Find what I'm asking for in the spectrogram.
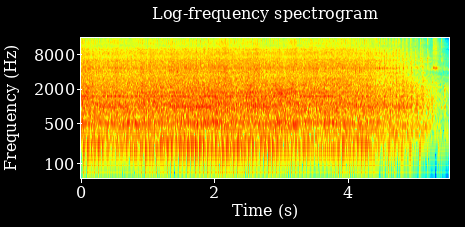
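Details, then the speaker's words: Parmi Lazy Boy single-stage snow blower with a 3 hp Briggs & Stratton engine, started after a few pulls: a brisk, steady putter at constant speed, then winding down at shutoff; running healthy. "well looks like we're ready for winter finally that's awesome"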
